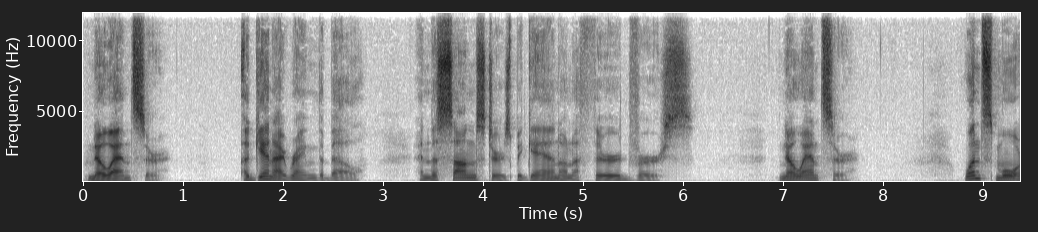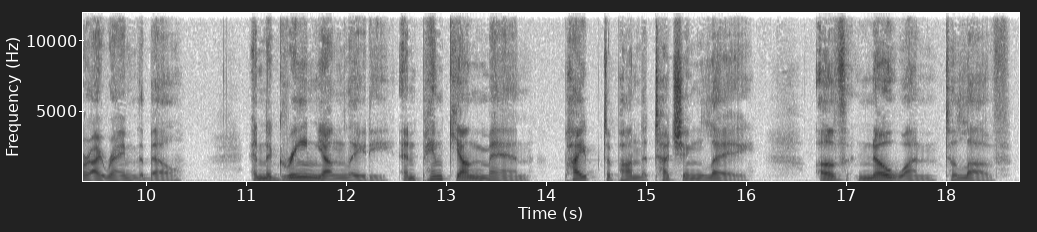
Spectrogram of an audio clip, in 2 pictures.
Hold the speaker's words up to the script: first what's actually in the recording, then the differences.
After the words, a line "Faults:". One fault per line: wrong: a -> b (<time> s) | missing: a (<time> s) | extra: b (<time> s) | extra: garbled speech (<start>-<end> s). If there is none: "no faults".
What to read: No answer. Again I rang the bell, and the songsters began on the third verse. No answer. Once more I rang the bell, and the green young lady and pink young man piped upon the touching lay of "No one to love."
No answer. Again I rang the bell, and the songsters began on a third verse. No answer. Once more I rang the bell, and the green young lady and pink young man piped upon the touching lay of "No one to love."
Faults:
wrong: the -> a (4.9 s)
